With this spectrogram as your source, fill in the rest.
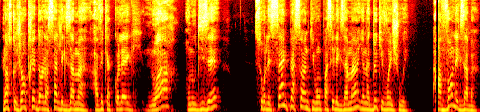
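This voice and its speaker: Casting note: middle-aged man, husky, slightly high voice, earnest guest who stumbles and repeats words. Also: animated. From Belgium. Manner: halting, repeats words while searching for them. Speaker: guest, association representative. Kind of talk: earnest testimony in a talk show interview.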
